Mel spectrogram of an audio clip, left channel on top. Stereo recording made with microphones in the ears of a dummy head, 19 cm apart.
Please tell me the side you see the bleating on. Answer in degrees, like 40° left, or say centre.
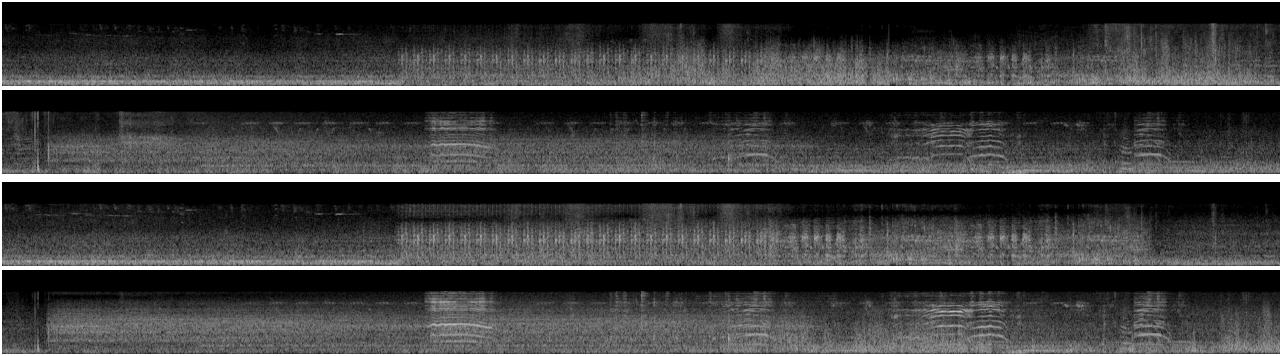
40° right.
